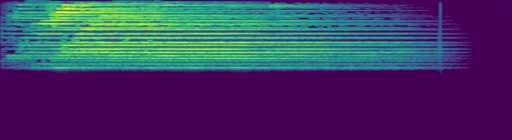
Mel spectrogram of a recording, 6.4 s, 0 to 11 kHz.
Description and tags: Fantasy SFX 005
high sparkly sound like fairy dust...
fairy, spell, airy, sparkle, chimes, downwards, magic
